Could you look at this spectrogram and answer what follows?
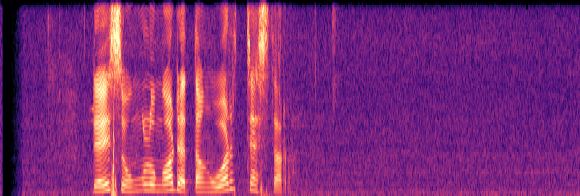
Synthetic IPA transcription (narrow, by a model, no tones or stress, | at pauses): d̥aisuŋluŋɔdä̤t̪əŋwərt͡ʃɛst̪ə̰r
